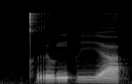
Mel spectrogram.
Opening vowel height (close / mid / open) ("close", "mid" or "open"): close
